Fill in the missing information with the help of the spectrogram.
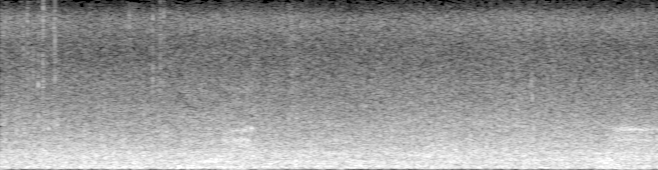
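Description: Steady rush of a small mountain stream's running water.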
